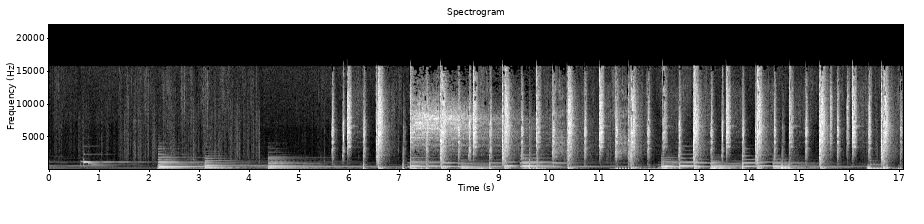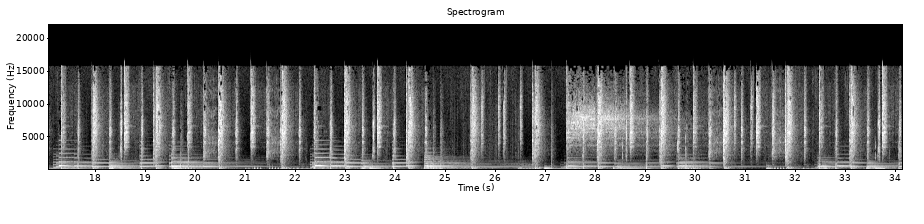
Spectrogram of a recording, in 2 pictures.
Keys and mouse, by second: 1.5 -, 2.5 =, 3.7 =, 5.1 space, 5.9 -, 9.0 click, 9.4 click, 10.9 click, 11.8 click, 13.7 click, 15.3 ., 16.7 click, 17.3 =, 18.3 click, 20.0 -, 20.9 click, 21.3-23.1 typing, 23.7 click, 25.3 F12, 26.1 =, 27.7 click, 30.1-33.2 drag.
